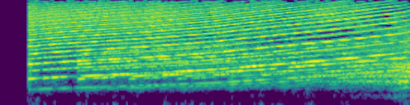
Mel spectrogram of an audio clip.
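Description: A siren-like tone with many overtones, rising slowly and steadily in pitch, starting about a quarter second in: the intro of a sped-up, pitched-up nightcore edit of a hip-hop track.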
